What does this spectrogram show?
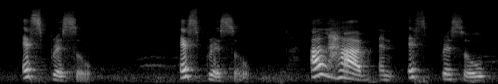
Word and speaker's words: espresso: It is not espresso, but espresso.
